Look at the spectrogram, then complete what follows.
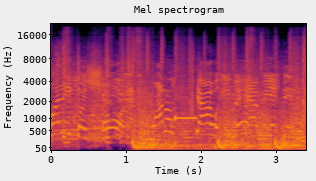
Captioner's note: beep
